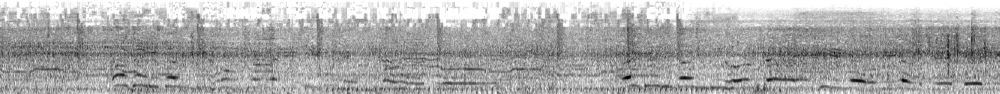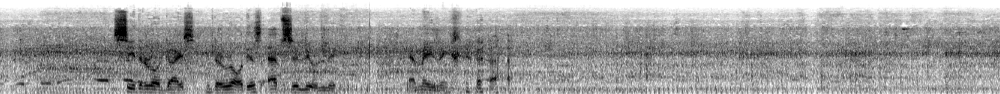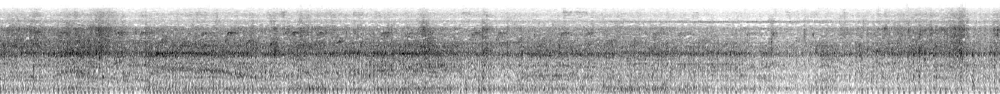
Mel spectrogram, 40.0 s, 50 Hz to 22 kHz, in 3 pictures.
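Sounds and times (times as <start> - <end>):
motorcycle engine running: 0.0 - 40.0.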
